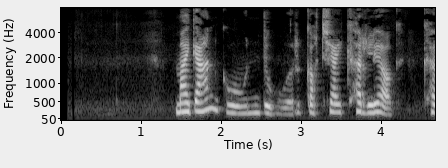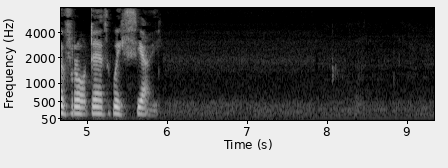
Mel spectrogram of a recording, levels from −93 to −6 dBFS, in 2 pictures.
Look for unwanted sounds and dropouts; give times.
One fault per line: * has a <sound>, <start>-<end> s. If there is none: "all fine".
all fine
